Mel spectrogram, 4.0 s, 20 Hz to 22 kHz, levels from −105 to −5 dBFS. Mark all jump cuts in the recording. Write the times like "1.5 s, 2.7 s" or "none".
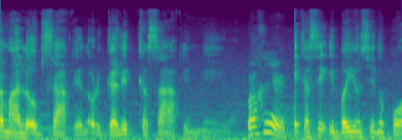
3.0 s

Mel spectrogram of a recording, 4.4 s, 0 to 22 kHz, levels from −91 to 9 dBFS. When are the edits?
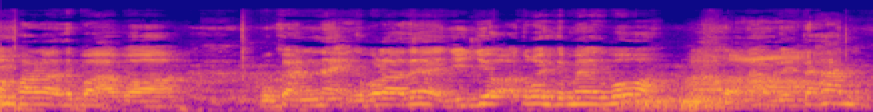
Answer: none

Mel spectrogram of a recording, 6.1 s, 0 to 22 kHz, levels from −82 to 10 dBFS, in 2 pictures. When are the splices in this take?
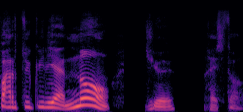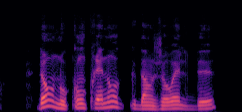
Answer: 1.6 s

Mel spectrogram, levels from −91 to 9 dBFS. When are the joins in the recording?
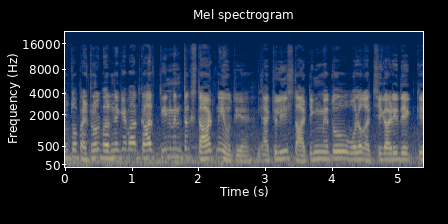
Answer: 3.0 s

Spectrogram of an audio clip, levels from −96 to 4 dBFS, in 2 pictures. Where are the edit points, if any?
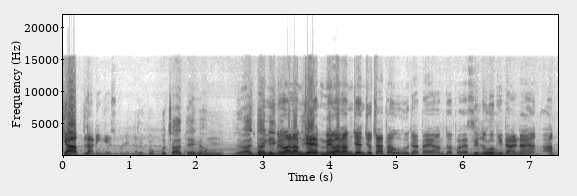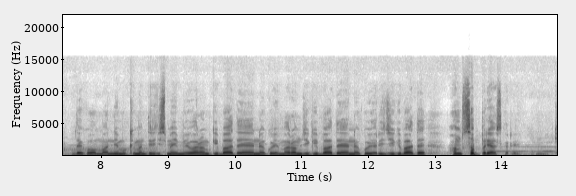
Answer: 1.4 s, 8.8 s

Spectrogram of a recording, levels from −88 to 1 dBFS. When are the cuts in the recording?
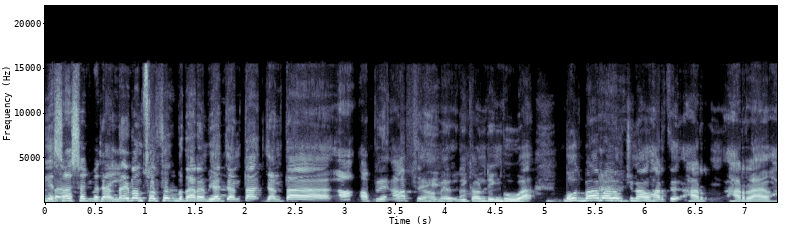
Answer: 3.8 s

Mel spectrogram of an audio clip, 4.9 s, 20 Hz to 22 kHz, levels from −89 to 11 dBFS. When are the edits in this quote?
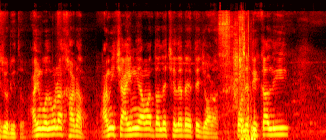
1.4 s, 3.5 s

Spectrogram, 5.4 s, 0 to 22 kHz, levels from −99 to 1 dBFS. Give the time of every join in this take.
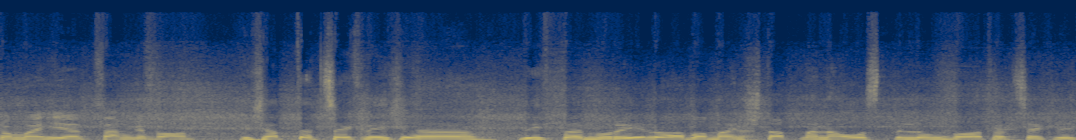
2.5 s

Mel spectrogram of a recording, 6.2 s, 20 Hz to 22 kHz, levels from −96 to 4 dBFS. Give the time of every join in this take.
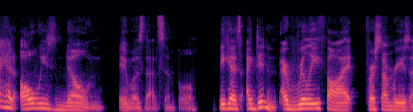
3.1 s

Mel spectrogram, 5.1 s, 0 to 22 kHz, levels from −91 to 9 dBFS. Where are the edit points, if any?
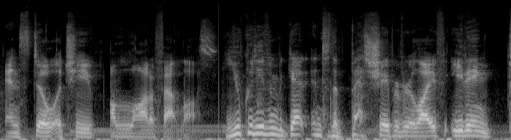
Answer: none

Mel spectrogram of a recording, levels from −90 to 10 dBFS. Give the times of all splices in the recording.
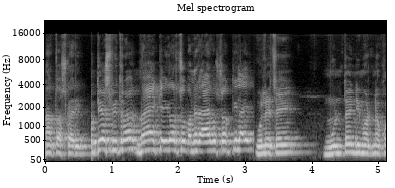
0.7 s, 3.1 s

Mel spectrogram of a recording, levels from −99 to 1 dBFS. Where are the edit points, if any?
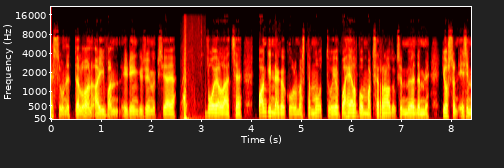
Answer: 2.9 s

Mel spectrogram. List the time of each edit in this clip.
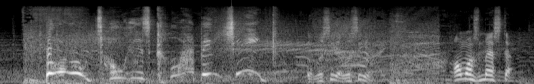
3.1 s

